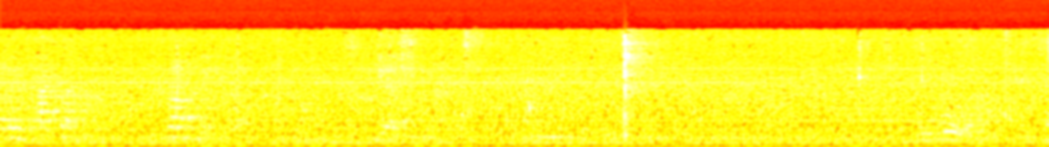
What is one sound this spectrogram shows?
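Chopsticks click against dishes.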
